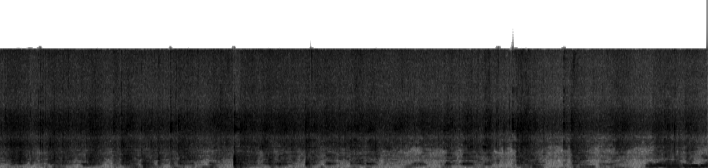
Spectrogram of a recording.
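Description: Grated coconut is tipped into hot oil with panch phoron while cooking colocasia leaves, giving a steady, close sizzle of frying that runs throughout with faint stirring noises.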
